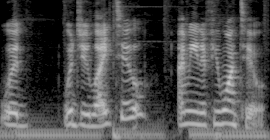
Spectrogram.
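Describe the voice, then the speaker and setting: A woman acts out a shy, anxious young woman in a visual novel game. Her voice is bright and tense, and she speaks hesitantly and awkwardly. Music plays faintly behind her. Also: on the high side, lively intonation, moderate pace, gravelly, full character voice. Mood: flustered. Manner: nervous, hesitant, stammering.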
